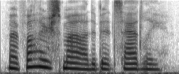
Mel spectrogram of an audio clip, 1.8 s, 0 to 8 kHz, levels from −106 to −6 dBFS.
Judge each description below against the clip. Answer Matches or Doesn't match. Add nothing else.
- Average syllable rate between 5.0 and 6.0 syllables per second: Matches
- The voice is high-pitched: Matches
